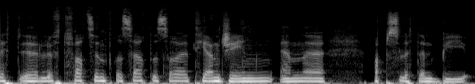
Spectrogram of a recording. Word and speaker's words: Tianjin: Og den flyr mellom Oslo og Tianjin, eh, hvis det var riktig uttalt. Og det er jo Jeg tror det er ganske riktig uttaling eh, der, Thomas, faktisk. Tianjin. Tianjin, ja.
